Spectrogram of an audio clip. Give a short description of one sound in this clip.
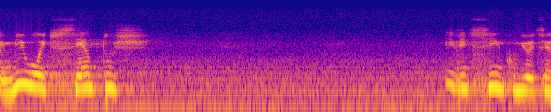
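An older man speaks calmly through a microphone, pausing between phrases.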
